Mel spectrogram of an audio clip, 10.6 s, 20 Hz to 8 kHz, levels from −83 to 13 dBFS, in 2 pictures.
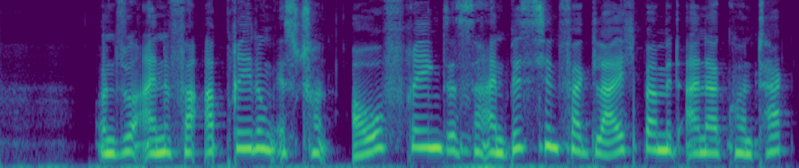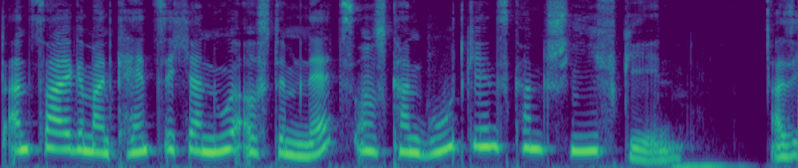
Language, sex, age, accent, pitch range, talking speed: German, female, 50-69, German, 160-225 Hz, 185 wpm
